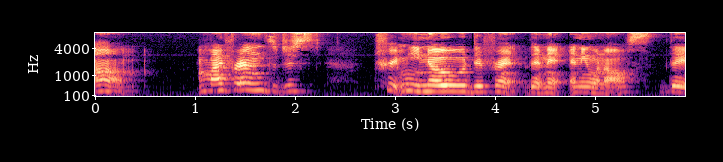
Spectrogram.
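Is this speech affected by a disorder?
Yes: cerebral palsy; infant ventilator.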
